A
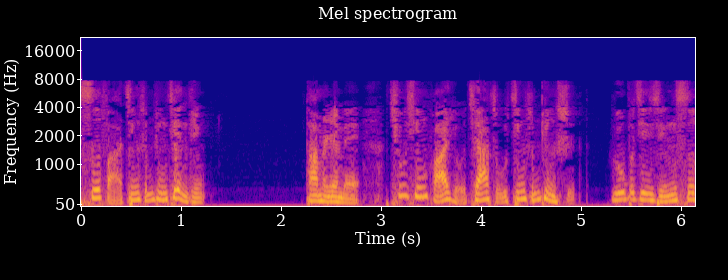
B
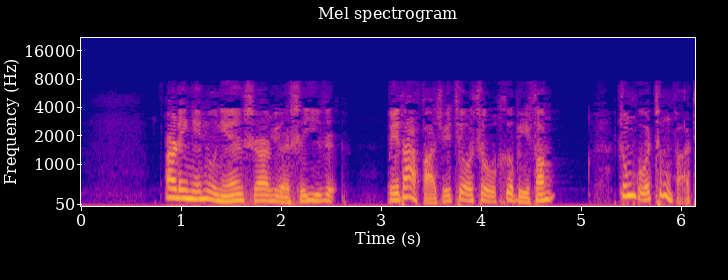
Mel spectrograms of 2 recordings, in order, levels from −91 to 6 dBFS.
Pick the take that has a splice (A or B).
A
